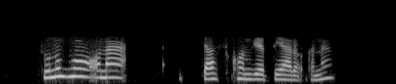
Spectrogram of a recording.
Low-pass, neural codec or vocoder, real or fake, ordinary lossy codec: 3.6 kHz; none; real; none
